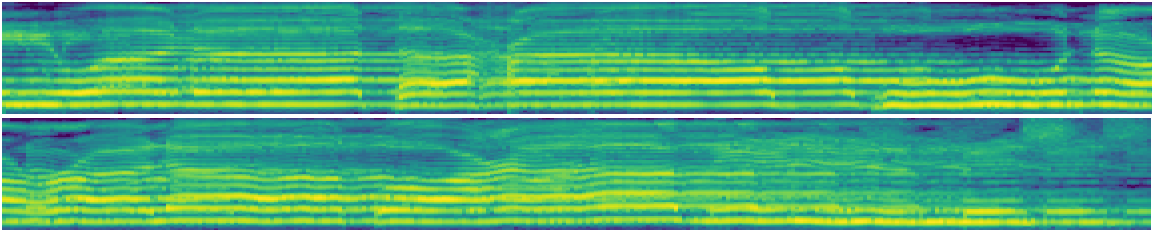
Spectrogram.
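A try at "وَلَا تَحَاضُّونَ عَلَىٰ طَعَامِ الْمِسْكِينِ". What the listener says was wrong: اس کو پھر ریپیٹ کریں گے کیونکہ آپ نے مد اس کو مد لازم ہے نا، اس کو ہم نے کھینچنا ہے. 3 الف کھینچنا ہے. یعنی کہ 6 حرکات. 1 الف یعنی کہ ایک بند انگلی آرام آرام سے کھلے تو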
